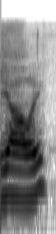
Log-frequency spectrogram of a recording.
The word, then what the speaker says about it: Ghadiali: I think I pronounced that correctly. Yes. Ghadiali.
